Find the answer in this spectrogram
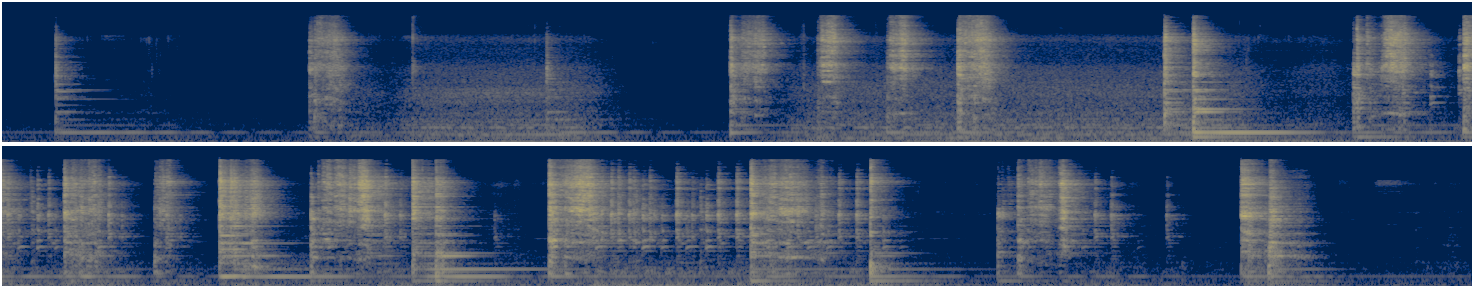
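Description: Metal spatula scraping and clanking against a stainless steel wok in a run of quick strokes with short pauses, as the last of the stir-fried noodles are scooped out; the wok rings under the strokes.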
